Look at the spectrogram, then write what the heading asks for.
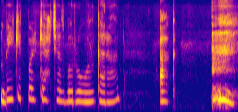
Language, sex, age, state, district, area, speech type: Kashmiri, female, 18-30, Jammu and Kashmir, Bandipora, rural, spontaneous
